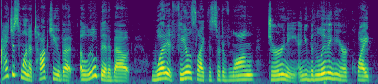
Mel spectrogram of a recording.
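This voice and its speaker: A woman's voice: medium pitch, expressive, normal speed, dark tone. A woman moderating a live literary discussion, asking musing, roundabout questions in a conversational way. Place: live public literary event.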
